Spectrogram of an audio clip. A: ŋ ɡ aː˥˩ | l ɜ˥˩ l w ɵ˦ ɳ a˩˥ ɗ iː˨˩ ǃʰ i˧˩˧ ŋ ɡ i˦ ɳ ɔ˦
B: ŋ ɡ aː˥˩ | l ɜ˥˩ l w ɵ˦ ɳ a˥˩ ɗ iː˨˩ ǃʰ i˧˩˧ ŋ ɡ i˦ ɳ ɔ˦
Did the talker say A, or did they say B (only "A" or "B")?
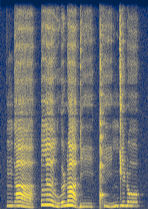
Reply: B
